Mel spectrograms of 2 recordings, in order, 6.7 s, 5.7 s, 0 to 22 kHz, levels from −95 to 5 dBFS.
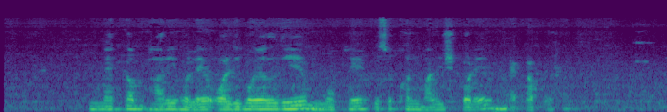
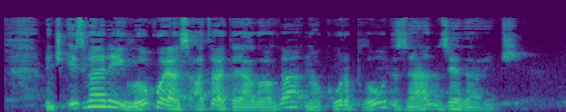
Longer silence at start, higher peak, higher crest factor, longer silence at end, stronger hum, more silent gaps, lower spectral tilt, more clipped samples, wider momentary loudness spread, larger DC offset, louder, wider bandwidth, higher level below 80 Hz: first, 0.9 s vs 0.05 s; second, -10 dBFS vs -6 dBFS; about the same, 18 dB vs 20 dB; first, 0.95 s vs 0.5 s; neither; neither; first, -8.5 dB/octave vs -4.5 dB/octave; neither; about the same, 14 LU vs 15 LU; neither; about the same, -27 LUFS vs -25 LUFS; about the same, 11 kHz vs 11.5 kHz; first, -48 dBFS vs -58 dBFS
